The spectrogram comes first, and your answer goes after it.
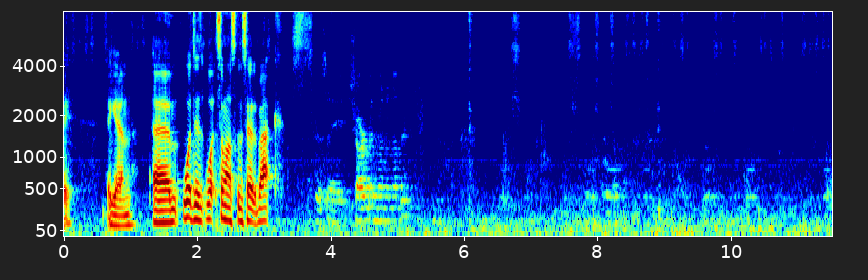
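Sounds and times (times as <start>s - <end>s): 
writing by hand: 0.0s - 2.0s, 6.6s - 6.9s, 7.5s - 11.5s
speech: 0.0s - 3.6s.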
